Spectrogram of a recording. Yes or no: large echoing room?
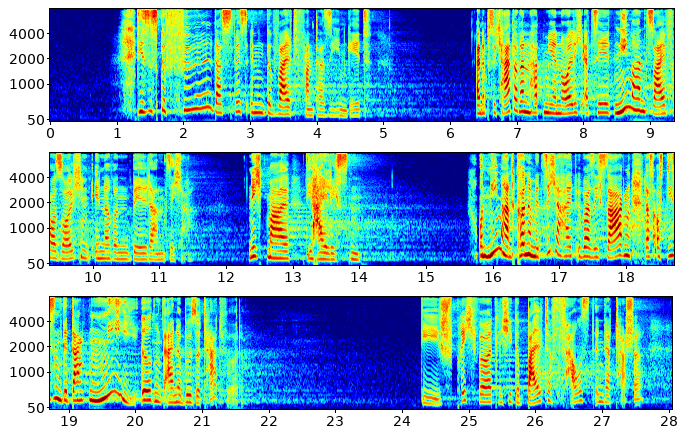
yes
